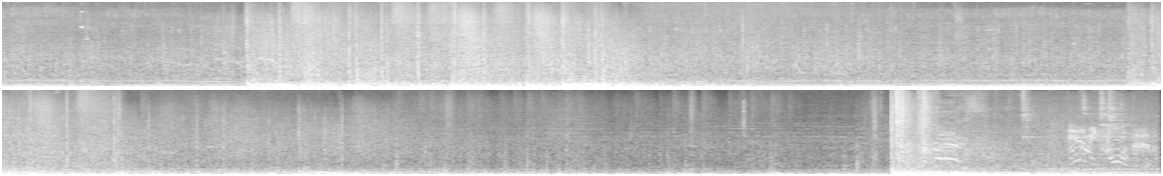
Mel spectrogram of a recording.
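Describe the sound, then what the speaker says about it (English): Artillery shells explode in a tank video game, heavy rumbling blasts arriving in several waves over steady engine drone, with voices speaking over the action. "how many artillery are they dropping on this spot?"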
